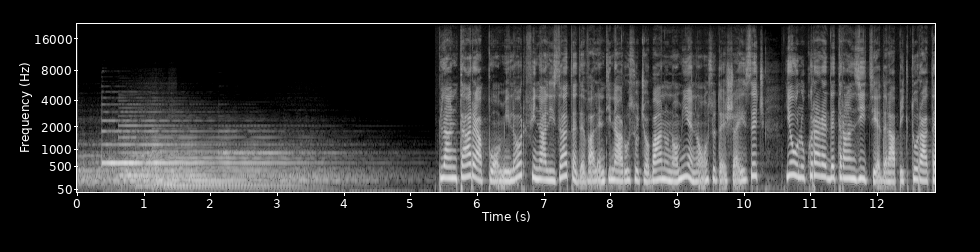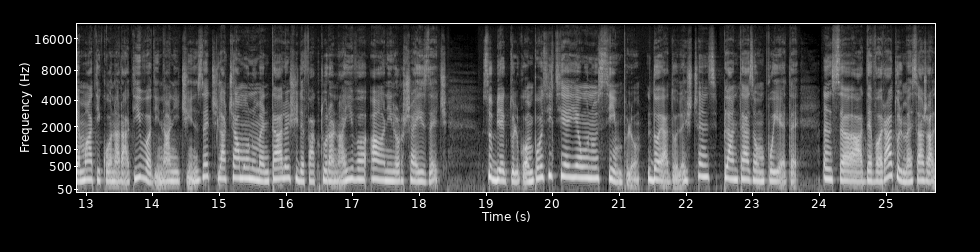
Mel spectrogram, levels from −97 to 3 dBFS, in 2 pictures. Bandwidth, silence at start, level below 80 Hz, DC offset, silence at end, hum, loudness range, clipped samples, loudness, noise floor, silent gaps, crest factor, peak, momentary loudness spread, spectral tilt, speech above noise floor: 19.5 kHz; 0 s; -46 dBFS; under 0.1%; 0 s; none; 5 LU; under 0.1%; -18 LUFS; -55 dBFS; none; 16 dB; -2 dBFS; 10 LU; -6 dB/octave; 37 dB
